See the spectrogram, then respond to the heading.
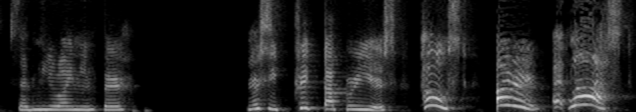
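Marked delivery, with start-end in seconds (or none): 4.2-6.3 high, loud burst of delight; overjoyed cry. A narrator's reading. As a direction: cheer like a pig spotting butter. Pig smells toast and butter.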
